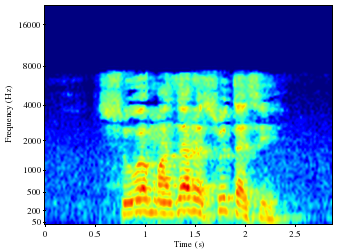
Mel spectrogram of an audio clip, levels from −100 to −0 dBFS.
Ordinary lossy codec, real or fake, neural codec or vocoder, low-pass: AAC, 32 kbps; fake; vocoder, 44.1 kHz, 128 mel bands every 512 samples, BigVGAN v2; 7.2 kHz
